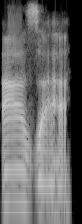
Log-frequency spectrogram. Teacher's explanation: Then the z sound, it makes a z if it's between vowels.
